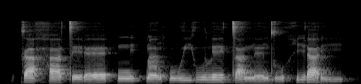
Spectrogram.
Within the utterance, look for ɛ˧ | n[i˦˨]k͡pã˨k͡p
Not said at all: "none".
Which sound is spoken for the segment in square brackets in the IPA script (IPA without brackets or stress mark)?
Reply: i˨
